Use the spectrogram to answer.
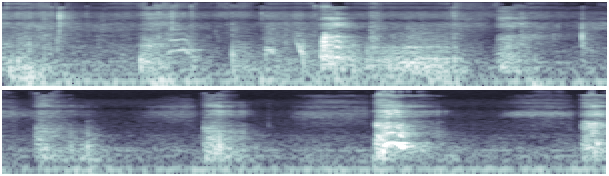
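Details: Dog gives a series of short, harsh coughing bursts indoors, with quiet pauses between them. Cough.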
